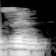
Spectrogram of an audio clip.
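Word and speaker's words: zehn: और 10 का क्या होता है, जेन, जेन, तो द्राई जेन, ठीक है।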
